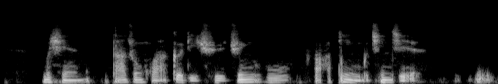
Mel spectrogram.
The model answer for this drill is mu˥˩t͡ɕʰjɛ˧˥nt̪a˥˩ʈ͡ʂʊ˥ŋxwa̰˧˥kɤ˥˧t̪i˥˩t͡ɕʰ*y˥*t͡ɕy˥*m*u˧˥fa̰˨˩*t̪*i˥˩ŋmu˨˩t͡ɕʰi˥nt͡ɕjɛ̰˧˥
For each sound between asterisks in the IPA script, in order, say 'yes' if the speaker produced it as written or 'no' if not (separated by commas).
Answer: yes, no, yes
